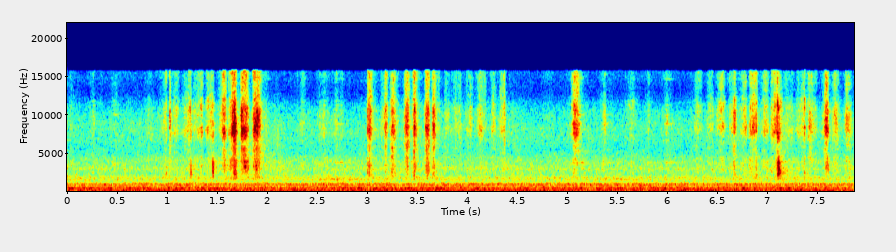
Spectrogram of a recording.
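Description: A small brush dabs and scrapes softly on a ceramic plate.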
